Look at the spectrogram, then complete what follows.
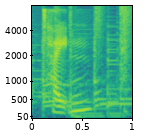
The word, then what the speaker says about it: tighten: Note that when the sound t is followed by an sound within a word, as in the word tighten, make sure you hold the T and then add an without releasing the tongue from the gum ridge.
